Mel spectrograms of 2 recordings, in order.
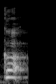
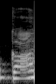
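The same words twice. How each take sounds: First: क as a short 'kuh'; isolated क, brief schwa, no long aa; short inherent vowel. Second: का with a long open aa; wrong long vowel. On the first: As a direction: model क cut short. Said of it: "अब व्यंजन को कैसे पढ़ते हैं". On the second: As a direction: mistaken का, vowel stretched to aa. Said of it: "इसको का नहीं बोलते". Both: Shown as a demonstration.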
